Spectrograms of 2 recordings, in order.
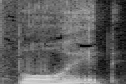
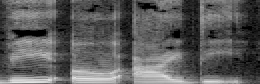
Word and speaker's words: void: the women did it's void is void and so I pronounced the word void wrong vo I D made it two syllables when it's a one syllable word I pronounced it void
